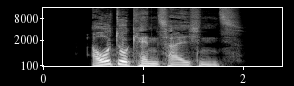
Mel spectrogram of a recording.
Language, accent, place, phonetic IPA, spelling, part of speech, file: German, Germany, Berlin, [ˈaʊ̯toˌkɛnt͡saɪ̯çn̩s], Autokennzeichens, noun, De-Autokennzeichens.ogg
- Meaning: genitive of Autokennzeichen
